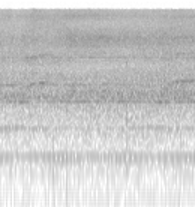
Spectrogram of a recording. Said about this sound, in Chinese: 这隔壁吹头发我们都能收进去啊！隔壁在吹头发，我估计他现在也能听见我说话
